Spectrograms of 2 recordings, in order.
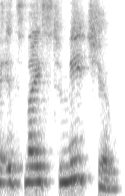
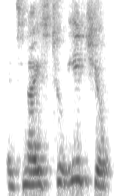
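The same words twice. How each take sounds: First: "meet" said carefully as the fix; correction. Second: "eat" said where meet was meant, plain tone; slip of the tongue. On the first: Mister Bing corrects his slip to Arnie, saying "meet". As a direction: correct yourself to "meet you". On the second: Mister Bing greets the donut and slips, saying "eat". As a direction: blurt "eat you" by mistake. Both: Acted. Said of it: "I, I mean".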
